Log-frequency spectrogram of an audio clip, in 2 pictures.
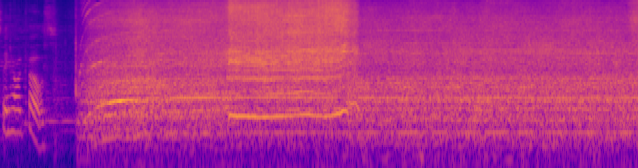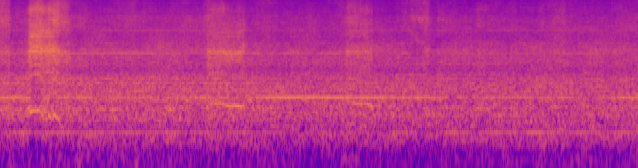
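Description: A vacuum cleaner switches on and runs with a steady whine.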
